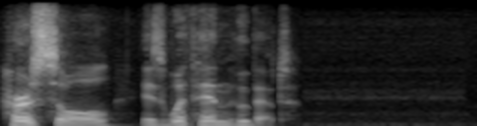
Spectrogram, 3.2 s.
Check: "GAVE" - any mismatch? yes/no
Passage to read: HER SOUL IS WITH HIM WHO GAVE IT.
yes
